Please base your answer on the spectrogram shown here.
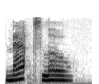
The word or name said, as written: matlow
